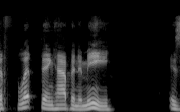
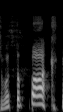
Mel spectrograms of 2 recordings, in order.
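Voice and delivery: much higher mock outrage; incredulous quote; 10 semitones higher, slower than usual. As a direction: fling it out in disbelief. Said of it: "and it's like".

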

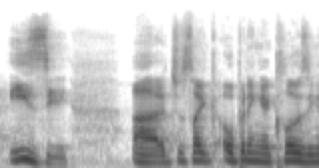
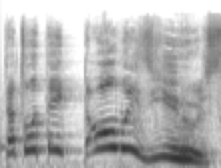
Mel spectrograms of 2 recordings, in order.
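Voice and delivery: much higher and louder, leaning on always; know-it-all quote; 11 semitones higher, 4 dB louder than usual. Retold or imitated. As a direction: say it like everyone should know this. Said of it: "And he's like".

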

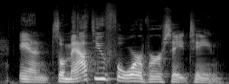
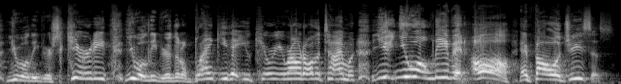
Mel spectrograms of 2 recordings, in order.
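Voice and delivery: higher, louder, building lecture; 8 semitones higher, 6 dB louder than usual. Retold or imitated. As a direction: pile on the demands.

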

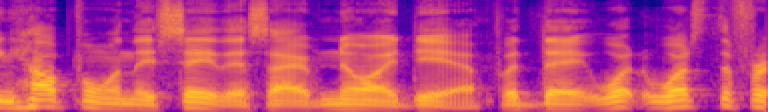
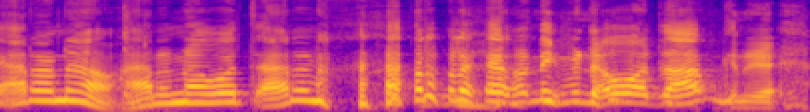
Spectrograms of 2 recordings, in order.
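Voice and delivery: mock panic; 10 semitones higher, faster than usual. Acted panic as things get broken.

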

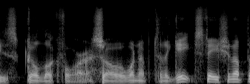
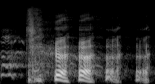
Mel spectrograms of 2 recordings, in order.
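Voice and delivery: high laugh; 11 semitones higher, 6 dB louder than usual. Real, not acted. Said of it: "You badly right now".

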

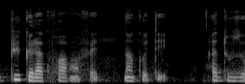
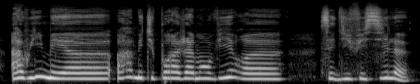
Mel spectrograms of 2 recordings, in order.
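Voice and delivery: higher, louder mock of a know-it-all girl; 6 semitones higher, 3 dB louder than usual. Mocking the classmate who said she can't live from it, higher and louder. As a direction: imitate a girl lecturing her, a bit hammed-up. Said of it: "Elle me sort".

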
